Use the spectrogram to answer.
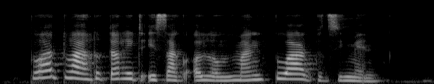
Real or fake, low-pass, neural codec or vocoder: fake; 10.8 kHz; codec, 24 kHz, 0.9 kbps, WavTokenizer, small release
